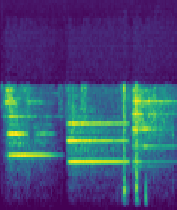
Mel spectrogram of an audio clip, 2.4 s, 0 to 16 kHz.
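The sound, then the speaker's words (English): An old, real (not electronic) mechanical clock that must be wound every 8 days chimes, two sustained bell-like tones ringing out one after another, followed by a few brief lower clunks near the end. No one speaks. “We've learned to incorporate your clock. Is that like a real one or an electronic one? No, it's a real one. It's an old one.”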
